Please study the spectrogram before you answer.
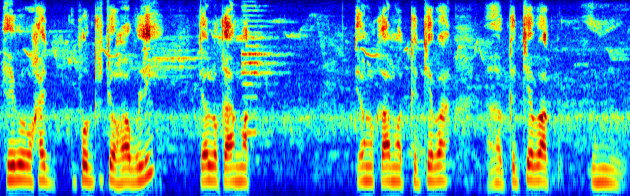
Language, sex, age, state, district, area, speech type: Assamese, male, 60+, Assam, Udalguri, rural, spontaneous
